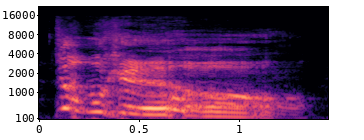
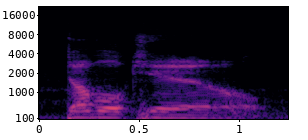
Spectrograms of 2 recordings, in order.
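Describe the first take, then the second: First: It is said with maximum, over-the-top excitement. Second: It is said with moderate, calm energy.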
